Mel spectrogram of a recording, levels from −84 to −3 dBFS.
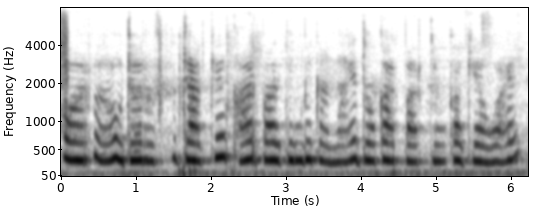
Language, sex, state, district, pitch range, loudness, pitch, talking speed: Hindi, female, Karnataka, Bangalore, 295-320 Hz, -14 LUFS, 310 Hz, 155 wpm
